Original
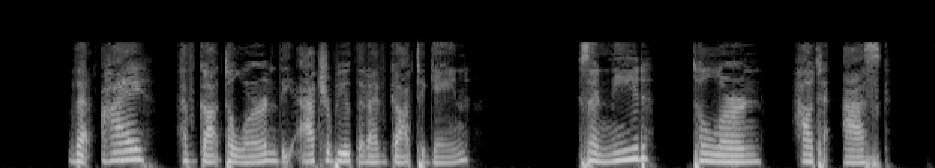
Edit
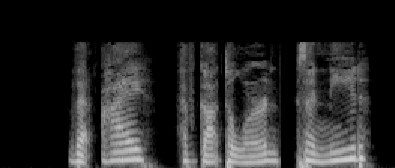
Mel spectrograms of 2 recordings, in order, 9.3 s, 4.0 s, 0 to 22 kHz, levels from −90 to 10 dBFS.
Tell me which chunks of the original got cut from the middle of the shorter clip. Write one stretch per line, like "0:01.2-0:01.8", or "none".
0:02.8-0:05.6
